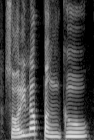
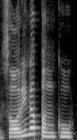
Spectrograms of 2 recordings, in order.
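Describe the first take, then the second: First: Slow, high cutesy plea; cutesy pleading. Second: Slow, sweet sing-song plea; cutesy pleading. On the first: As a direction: coax him sweetly, drawn out. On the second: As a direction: stretch it out coyly. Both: Retold or imitated. Customer cutely coaxing the shopkeeper, slow and sweet. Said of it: "ऐसा बोला मैंने".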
